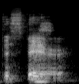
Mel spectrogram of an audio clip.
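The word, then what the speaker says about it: D'Spayre: as as you think so that's how you pronounce it despair despair is a demon and he's a fear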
